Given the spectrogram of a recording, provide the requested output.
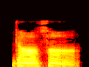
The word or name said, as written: dansant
